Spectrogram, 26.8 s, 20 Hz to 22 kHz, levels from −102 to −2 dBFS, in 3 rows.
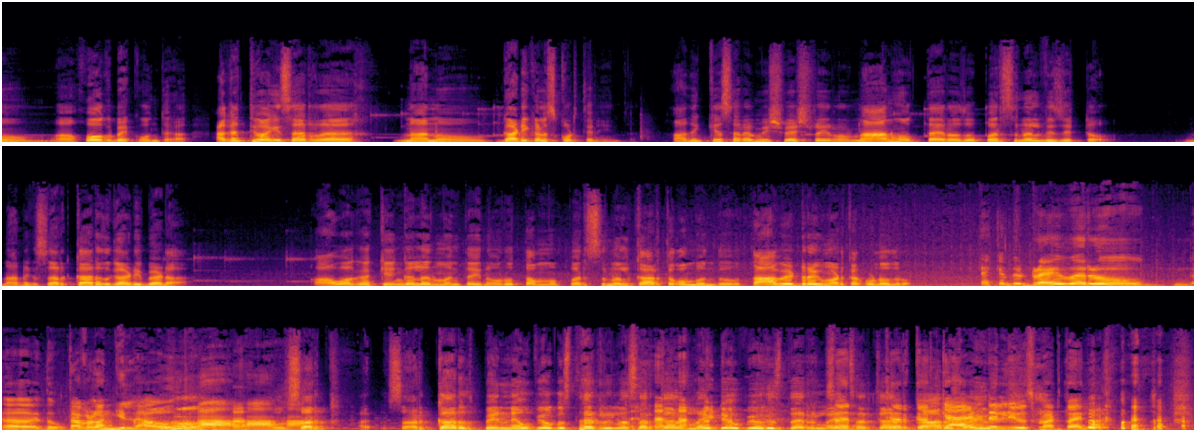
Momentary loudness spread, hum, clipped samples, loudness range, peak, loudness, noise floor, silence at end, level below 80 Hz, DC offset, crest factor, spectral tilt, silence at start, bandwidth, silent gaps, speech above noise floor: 15 LU; none; under 0.1%; 9 LU; -2 dBFS; -18 LUFS; -59 dBFS; 0 s; -54 dBFS; under 0.1%; 16 dB; -5 dB/octave; 0 s; 15 kHz; none; 41 dB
